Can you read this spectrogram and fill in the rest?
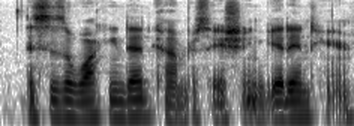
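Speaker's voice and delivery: ordinary delivery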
